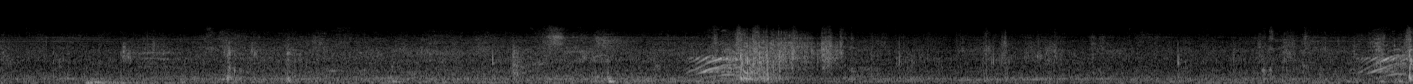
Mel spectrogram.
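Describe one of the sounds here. A tennis ball bounces on a clay court.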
